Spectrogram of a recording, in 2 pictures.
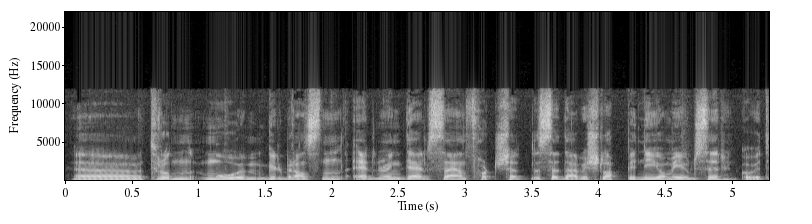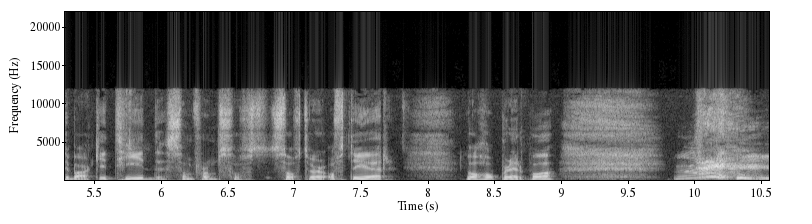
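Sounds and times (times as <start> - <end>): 
speech: 0.0 - 10.5
sneeze: 9.9 - 10.5.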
